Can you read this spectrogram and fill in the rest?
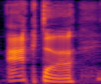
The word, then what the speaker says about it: OCDA: And then real quick, I did want to mention one more called Okda, and this is OCDA, but the reason I'm pretty sure it's pronounced Okda is because it's kind of all based around an octodirectional dash, as we know and love.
